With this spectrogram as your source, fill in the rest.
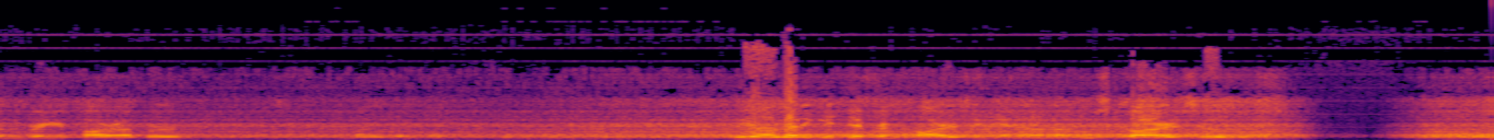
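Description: A man speaks loudly and tensely, heard through a microphone.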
